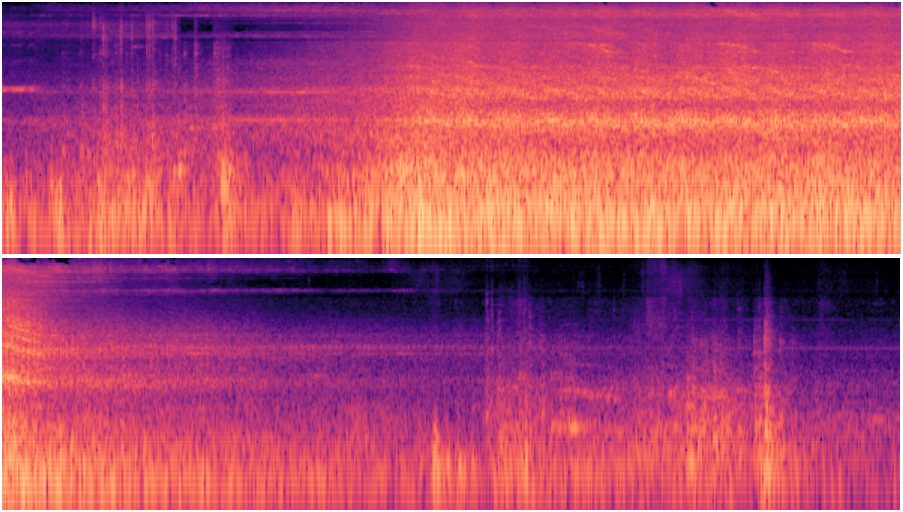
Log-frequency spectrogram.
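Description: A mainline passenger train passing at speed: its roar builds about three seconds in, stays loud for around five seconds with a steady whine over the rush, then fades away.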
